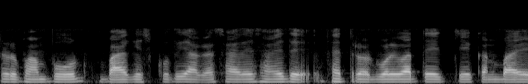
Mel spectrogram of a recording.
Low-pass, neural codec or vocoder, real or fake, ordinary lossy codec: 5.4 kHz; none; real; Opus, 16 kbps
